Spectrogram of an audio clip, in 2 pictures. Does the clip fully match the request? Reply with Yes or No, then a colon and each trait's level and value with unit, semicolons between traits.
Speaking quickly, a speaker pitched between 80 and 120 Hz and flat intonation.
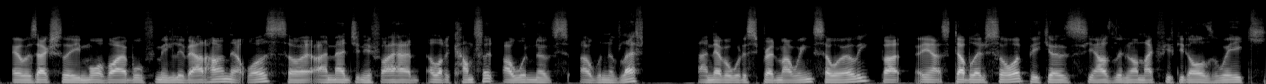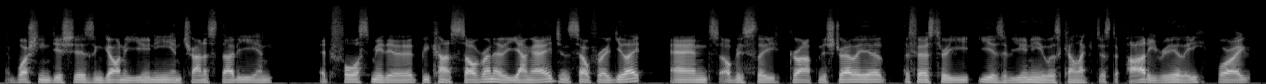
Yes: fast, 255 wpm; low, 105 Hz; narrow, 0.9 semitones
